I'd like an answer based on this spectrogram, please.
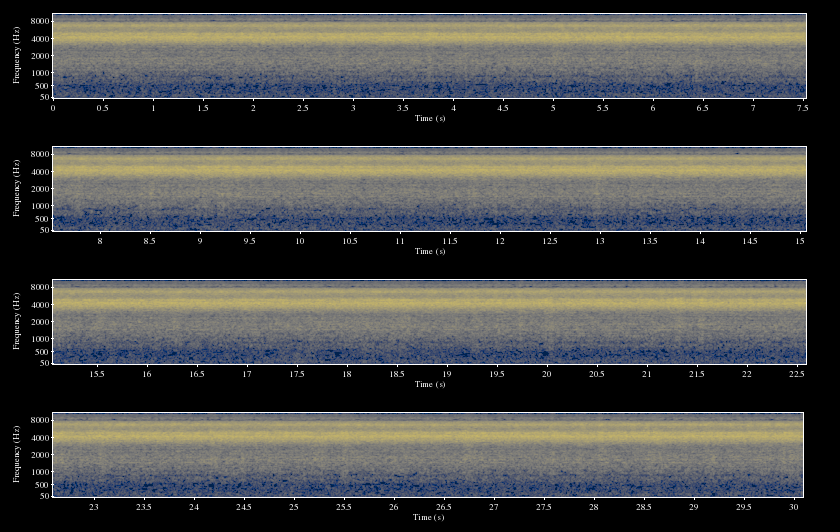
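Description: Artificial white noise: a steady, unchanging high-pitched hiss with almost nothing in the low end.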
